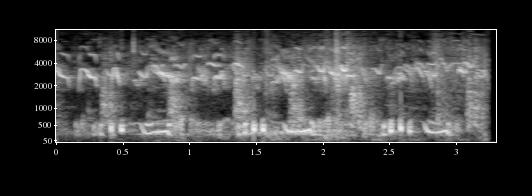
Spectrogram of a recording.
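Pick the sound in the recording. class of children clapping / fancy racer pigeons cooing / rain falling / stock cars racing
fancy racer pigeons cooing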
